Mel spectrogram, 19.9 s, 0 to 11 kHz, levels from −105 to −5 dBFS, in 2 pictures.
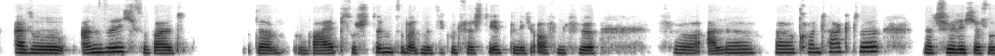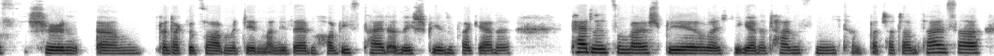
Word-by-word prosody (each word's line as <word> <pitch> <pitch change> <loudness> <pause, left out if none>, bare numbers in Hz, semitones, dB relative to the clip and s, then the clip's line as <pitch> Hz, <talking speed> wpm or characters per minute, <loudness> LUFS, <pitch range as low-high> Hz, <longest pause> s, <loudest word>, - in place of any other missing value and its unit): Also, 190 -3 +4
an 215 +5 +4
sich, 255 +1 +4
sobald 180 -2 0 0.7
der 180 0 +1
Vibe 170 0 0
so - - -6
stimmt, 230 +3 -1
sobald 170 +3 0
man 180 -1 -1
sich 185 0 -17
gut 190 0 -5
versteht, 190 +1 -2
bin 180 - -2
ich 170 - -4
offen 185 0 -2
für 175 -1 +3 0.7
für 190 -2 -2
alle, 200 +5 0 0.2
äh, 205 0 0
Kontakte. 260 +3 0 0.4
Natürlich 200 0 +3
ist 180 0 +2
es 175 +1 0 0.2
schön, 175 - +2 0.2
ähm, 170 +1 -3 0.2
Kontakte 170 -1 0
zu 170 - -3
haben, 160 +1 0
mit 160 - -5
denen 160 - +1
man 80 -1 -3
dieselben 155 - -2
Hobbys 185 +4 -1
teilt. 180 -1 0
Also, 180 - 0
ich 165 +1 +1
spiele 170 -1 -1
super 180 -2 -3
gerne 170 +1 -3 0.6
Paddle 225 -5 +6
zum 195 -3 -1
Beispiel 185 -1 +3
oder 170 -2 +2
ich 170 - -7
gehe - - -2
gerne 165 0 +2
tanzen, 180 0 -5
ich - - -16
kann - - -10
Bachata 170 -1 -5
und 165 - -6
Salsa, 210 -2 +1
185 Hz, 160 wpm, -22 LUFS, 170-200 Hz, 0.7 s, Paddle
